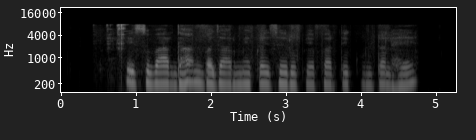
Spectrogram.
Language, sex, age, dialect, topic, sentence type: Magahi, female, 31-35, Southern, agriculture, question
